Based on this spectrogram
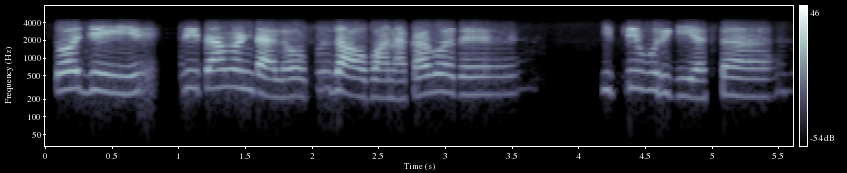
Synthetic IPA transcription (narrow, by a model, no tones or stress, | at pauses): t̪ɔd͡ʑei | d̪it̪am̤əɳʈalɔpund͡zawpanakaɡot̪e | kit̪liːbuɾɡiːəst̪a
